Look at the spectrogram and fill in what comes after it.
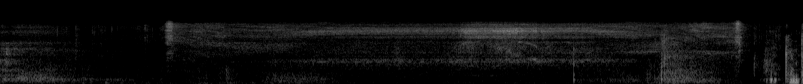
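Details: One week post-op appointment, repair of an upper all-on-4 fixed implant-supported prosthesis while condensing composite: continuous airy hissing and slurping of a dental suction tip drawing air and fluid, with brief instrument clicks and knocks.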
